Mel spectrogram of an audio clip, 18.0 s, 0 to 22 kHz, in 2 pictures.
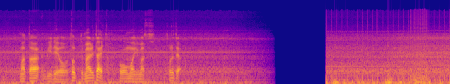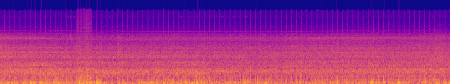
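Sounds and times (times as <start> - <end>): motorcycle engine running: 6.6 - 18.0
wind and road noise: 6.6 - 18.0.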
